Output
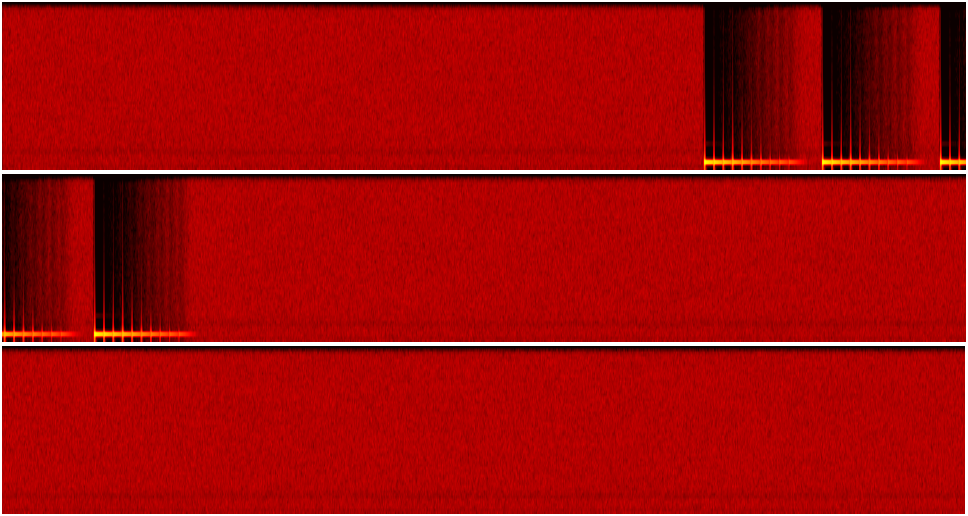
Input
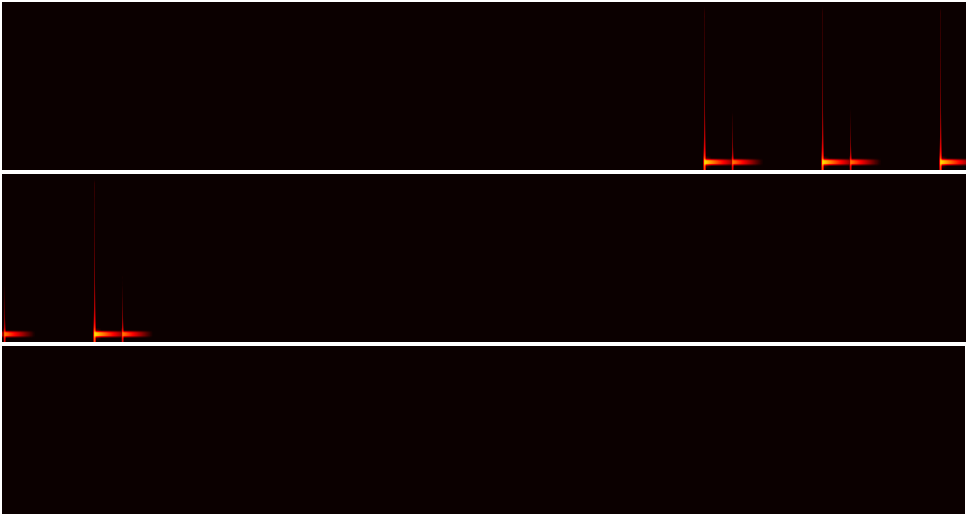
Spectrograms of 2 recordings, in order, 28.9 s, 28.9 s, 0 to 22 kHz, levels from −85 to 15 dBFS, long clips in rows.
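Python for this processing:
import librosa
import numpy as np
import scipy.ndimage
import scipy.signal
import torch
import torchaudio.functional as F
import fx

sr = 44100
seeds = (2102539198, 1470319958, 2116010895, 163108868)

y = fx.graphic_eq_31(x, sr, hz=(160, 630, 2500), db=(-7, -5, -3))
y = fx.echo_feedback(y, sr, ms=94, feedback_pct=56, wet_db=-12.5)
y = fx.env_flatten(y, sr, amount_pct=50)
y = F.gain(torch.from_numpy(y), 6.0).numpy()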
